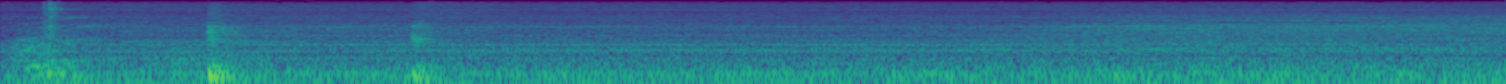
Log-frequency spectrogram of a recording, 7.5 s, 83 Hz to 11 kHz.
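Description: Haas EC-1600 horizontal machining center running, its spindle brought up to about 2,000 rpm while the axes move, giving a steady machine noise. Three sharp knocks come in the first two seconds.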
